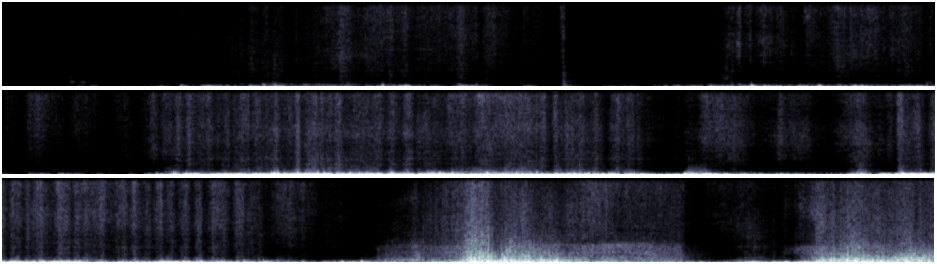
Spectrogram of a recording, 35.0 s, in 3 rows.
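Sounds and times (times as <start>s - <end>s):
soft fabric brushing against a microphone: 3.0s - 6.3s, 9.0s - 34.9s.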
